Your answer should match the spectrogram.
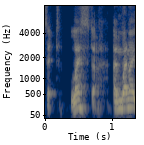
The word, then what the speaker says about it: Leicester: know that the following is a way to pronounce it, Leicester.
